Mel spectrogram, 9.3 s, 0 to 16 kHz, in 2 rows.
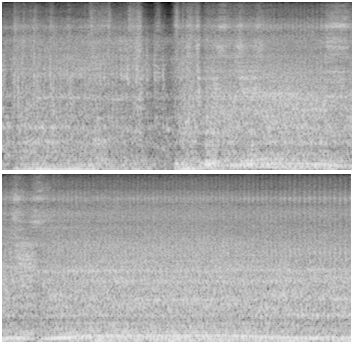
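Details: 1963 Chevy Fleetside pickup, 292 inline-six, first start after 26 years with new points, plugs, wires and battery and a cleaned carburetor: starter whirs, catches about two seconds in, steady even low rumble; a gas leak was found afterward.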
